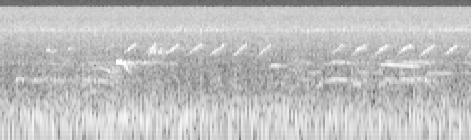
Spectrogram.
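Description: Birds calling: two quick runs of short rising chirps, about six a second, with scattered whistled notes below them, over a steady low background rumble.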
